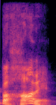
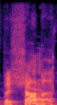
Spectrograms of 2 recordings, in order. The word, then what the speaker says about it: Bashaba: I heard Bahamut at one point in time. It's Bashaba.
